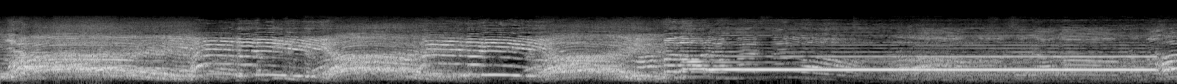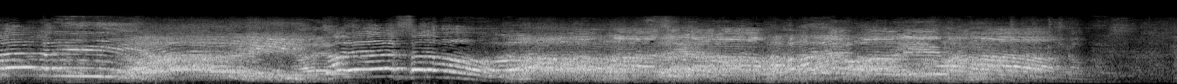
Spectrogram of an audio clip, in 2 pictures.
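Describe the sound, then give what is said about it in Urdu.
A large crowd loudly chants the Naara-e-Haidari slogan: repeated swelling rounds of shouted cries and answering calls, sustained for a long stretch before ending abruptly. “تو آئیے نئے عزم و جذبہ و ولولہ و عہد کے ساتھ لگا دیجئے ایک ایسا نعرہ جس میں قرآن کی تلاوت کا عزم موجود ہو، لگائیے نعرہ حیدری”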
